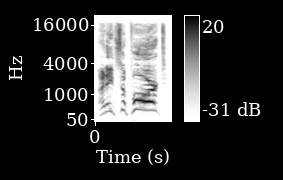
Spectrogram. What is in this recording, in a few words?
Need Support, Soldier Male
